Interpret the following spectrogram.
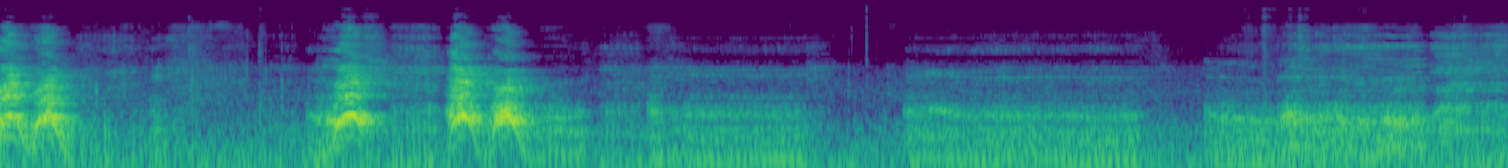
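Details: A male puppy with its father dog; a few short barks near the start, a quick double bark around three to four seconds, then quieter stretches with low background noise and a final burst of sound.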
